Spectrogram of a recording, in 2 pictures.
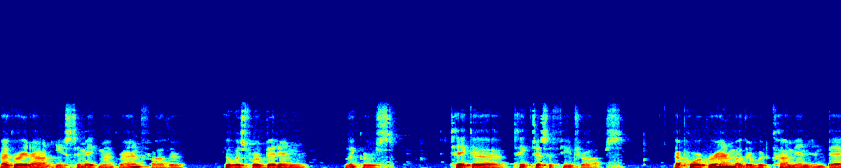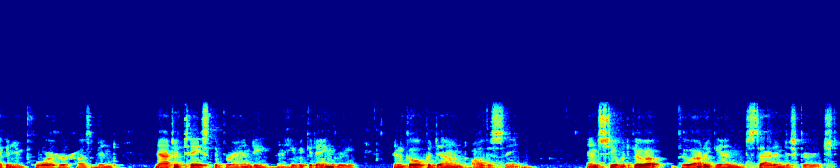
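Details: Adult man with a self-reported stutter reading a novel aloud, saying he normally stutters significantly less when reading; phrase repetitions heard. Stuttering.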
